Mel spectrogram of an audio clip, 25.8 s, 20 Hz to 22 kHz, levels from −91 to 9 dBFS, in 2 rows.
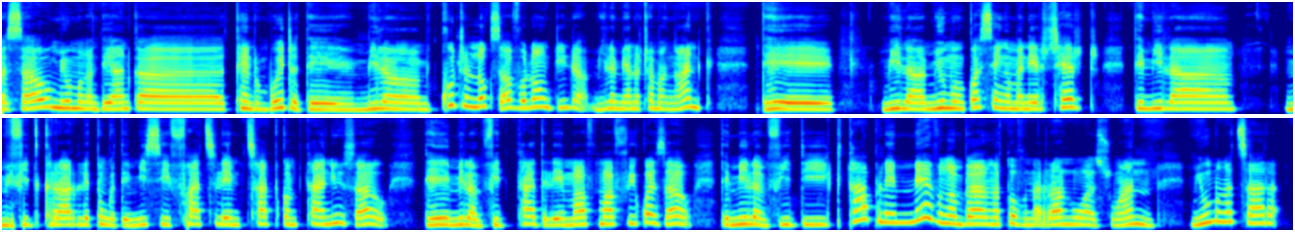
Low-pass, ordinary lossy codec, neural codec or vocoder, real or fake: none; none; none; real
